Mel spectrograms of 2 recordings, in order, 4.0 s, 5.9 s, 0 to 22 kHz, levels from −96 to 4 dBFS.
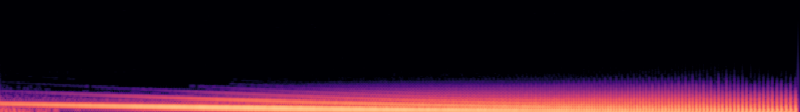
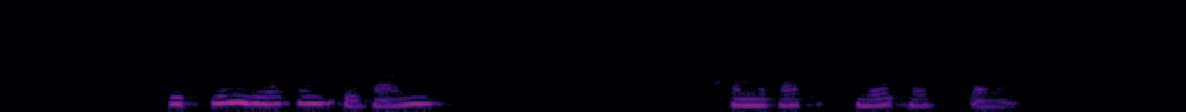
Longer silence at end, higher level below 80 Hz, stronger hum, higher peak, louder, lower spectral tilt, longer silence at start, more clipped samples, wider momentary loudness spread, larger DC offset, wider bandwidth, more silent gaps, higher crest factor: second, 0 s vs 0.85 s; first, -20 dBFS vs under -90 dBFS; neither; first, -8 dBFS vs -50 dBFS; first, -18 LUFS vs -64 LUFS; first, -16.5 dB/octave vs -7 dB/octave; second, 0 s vs 0.85 s; neither; about the same, 9 LU vs 10 LU; neither; second, 0.9 kHz vs 1.6 kHz; neither; second, 8 dB vs 18 dB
